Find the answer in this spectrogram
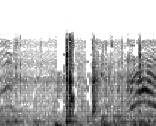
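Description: Sea water splashing and sloshing around swimmers and a camera held at the surface, with a sharp splash about a second in. A brief voice is heard near the end.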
